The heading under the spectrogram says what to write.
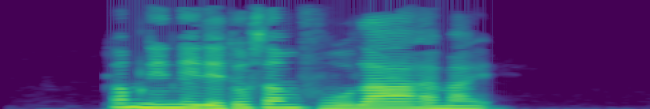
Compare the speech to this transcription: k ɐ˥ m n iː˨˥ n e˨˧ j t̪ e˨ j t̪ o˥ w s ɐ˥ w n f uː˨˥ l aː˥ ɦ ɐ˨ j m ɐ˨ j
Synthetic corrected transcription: k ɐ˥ m n iː˨˥ n e˨˧ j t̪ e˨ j t̪ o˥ w s ɐ˥ n f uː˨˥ l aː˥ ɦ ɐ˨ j m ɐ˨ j

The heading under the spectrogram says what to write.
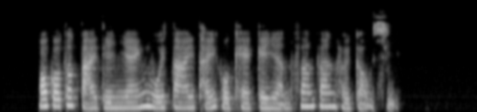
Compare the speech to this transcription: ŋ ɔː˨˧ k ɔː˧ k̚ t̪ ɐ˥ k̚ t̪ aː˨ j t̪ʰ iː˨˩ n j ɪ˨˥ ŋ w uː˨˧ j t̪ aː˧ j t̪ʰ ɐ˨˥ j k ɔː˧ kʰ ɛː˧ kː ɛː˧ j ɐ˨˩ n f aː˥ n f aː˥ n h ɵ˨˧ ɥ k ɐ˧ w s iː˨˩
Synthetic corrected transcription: ŋ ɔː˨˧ k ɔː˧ k̚ t̪ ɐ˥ k̚ t̪ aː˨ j t̪ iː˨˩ n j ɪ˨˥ ŋ w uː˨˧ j t̪ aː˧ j t̪ʰ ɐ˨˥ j k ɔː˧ kʰ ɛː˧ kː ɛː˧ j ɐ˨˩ n f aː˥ n f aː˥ n h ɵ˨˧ ɥ k ɐ˧ w s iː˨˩

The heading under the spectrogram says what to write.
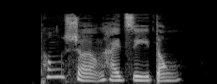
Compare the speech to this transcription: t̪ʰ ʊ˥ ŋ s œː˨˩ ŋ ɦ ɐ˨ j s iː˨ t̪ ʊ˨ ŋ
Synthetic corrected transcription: t̪ʰ ʊ˥ ŋ s œː˨˩ ŋ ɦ ɐ˨ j t͡s iː˨ t̪ ʊ˨ ŋ

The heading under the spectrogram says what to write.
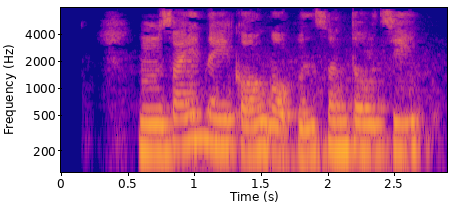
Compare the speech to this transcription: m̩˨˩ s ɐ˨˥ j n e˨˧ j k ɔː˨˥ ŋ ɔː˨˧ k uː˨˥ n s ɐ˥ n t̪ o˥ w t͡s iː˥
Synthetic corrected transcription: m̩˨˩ s ɐ˨˥ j n e˨˧ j k ɔː˨˥ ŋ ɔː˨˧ p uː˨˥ n s ɐ˥ n t̪ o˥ w t͡s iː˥

